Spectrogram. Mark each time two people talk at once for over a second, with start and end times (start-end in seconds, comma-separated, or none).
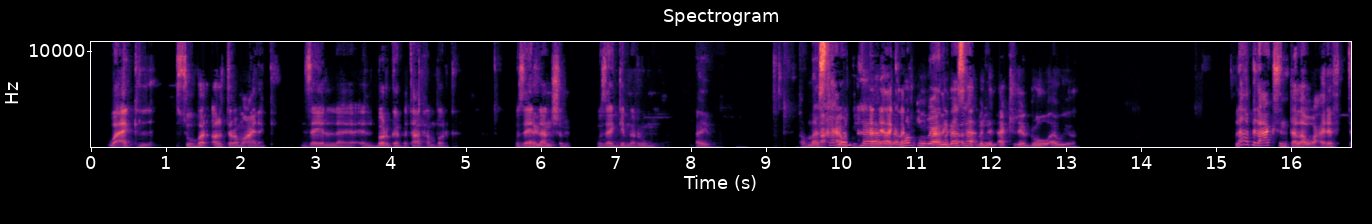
9.7-12.0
